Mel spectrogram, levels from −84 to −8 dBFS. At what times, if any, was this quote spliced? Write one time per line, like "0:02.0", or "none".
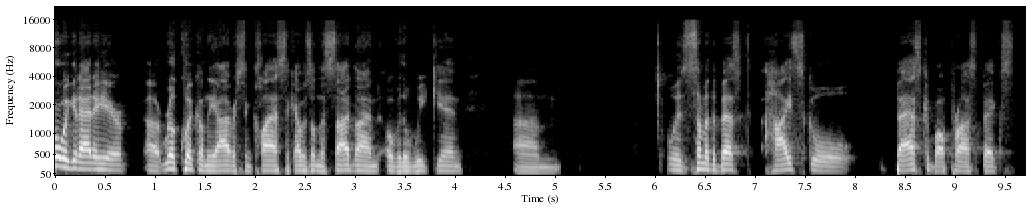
none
